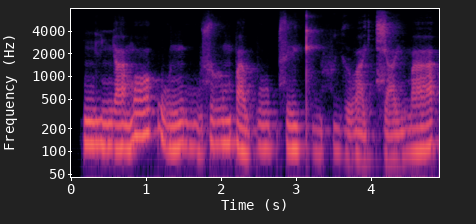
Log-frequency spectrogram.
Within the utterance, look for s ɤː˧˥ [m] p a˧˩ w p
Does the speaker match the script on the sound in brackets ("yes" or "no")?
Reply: yes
